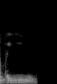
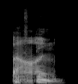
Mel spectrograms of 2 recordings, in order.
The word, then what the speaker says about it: Biehn: Michael Biehn. – Biehn.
